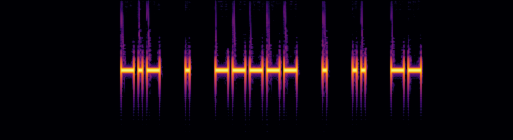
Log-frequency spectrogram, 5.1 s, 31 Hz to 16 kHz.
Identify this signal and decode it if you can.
Morse code, heard as a keyed tone, about 29 wpm, spaced as for 20 wpm, 700 Hz. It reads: KE0EIM
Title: USA Call Signs - 6 Characters - 2x Character Spacing - 28wpm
